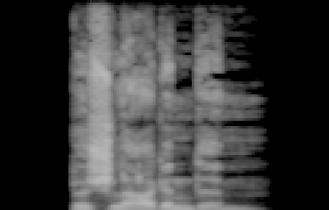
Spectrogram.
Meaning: strong dative masculine/neuter singular of beschlagend
- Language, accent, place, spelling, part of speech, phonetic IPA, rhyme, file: German, Germany, Berlin, beschlagendem, adjective, [bəˈʃlaːɡn̩dəm], -aːɡn̩dəm, De-beschlagendem.ogg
